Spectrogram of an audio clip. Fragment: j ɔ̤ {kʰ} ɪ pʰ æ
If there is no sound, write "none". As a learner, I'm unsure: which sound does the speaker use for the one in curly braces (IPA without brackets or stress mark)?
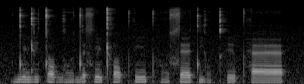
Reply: kʰ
